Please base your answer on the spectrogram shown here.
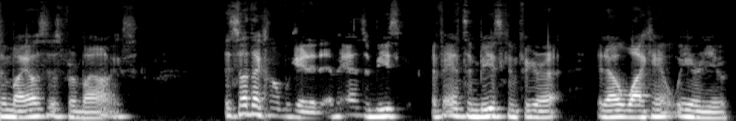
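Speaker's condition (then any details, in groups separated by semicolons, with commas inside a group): Spastic cerebral palsy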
